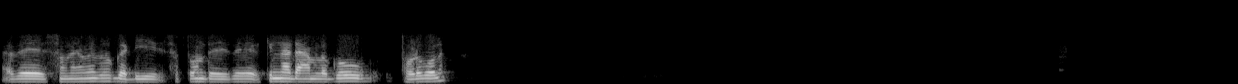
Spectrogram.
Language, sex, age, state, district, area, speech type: Dogri, male, 18-30, Jammu and Kashmir, Reasi, rural, conversation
